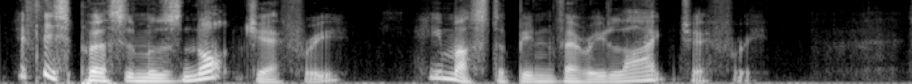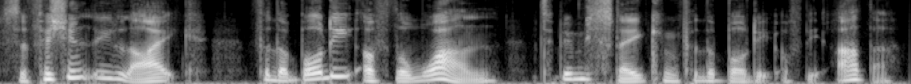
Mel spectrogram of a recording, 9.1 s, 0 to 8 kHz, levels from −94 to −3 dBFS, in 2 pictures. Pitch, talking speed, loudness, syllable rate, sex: 145 Hz, 195 wpm, -19 LUFS, 5.7 syllables/s, male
